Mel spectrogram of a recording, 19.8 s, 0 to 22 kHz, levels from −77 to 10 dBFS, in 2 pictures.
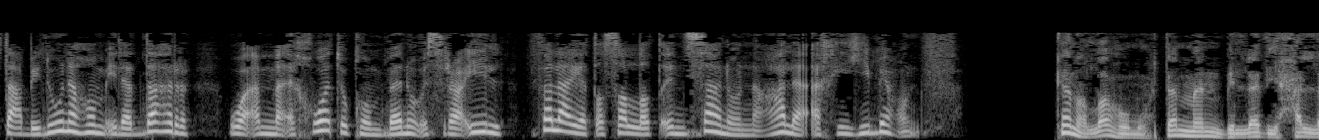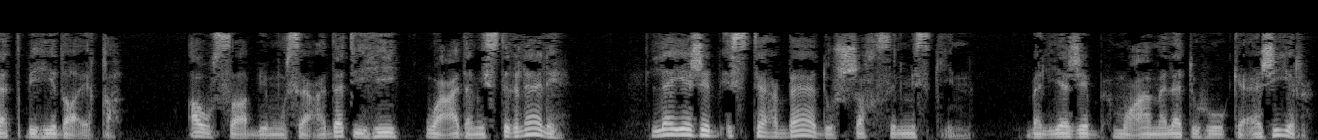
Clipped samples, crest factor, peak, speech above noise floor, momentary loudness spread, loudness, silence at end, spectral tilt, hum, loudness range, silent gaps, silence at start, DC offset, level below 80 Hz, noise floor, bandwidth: under 0.1%; 16 dB; 0 dBFS; 73 dB; 8 LU; -17 LUFS; 0.1 s; -4.5 dB/octave; none; 3 LU; none; 0.05 s; under 0.1%; -46 dBFS; -89 dBFS; 8.8 kHz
